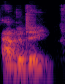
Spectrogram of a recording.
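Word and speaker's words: abrdn: And it's so partly that's the reason, but it is pronounced Aberdeen.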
